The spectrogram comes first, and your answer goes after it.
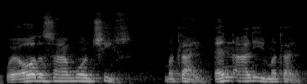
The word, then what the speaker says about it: matai: All the posts of the Samoan fale, the Samoan House of Assembly, where all the Samoan chiefs, Matai, and Ali Matai, Makai, those who pronounce the K, they hold the roofing, the ceiling of the Samoan fale, the House of Assembly, fale fono.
